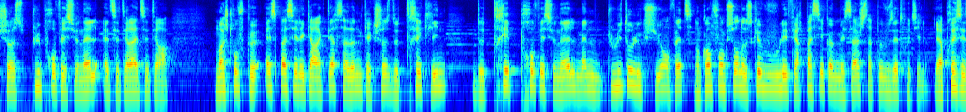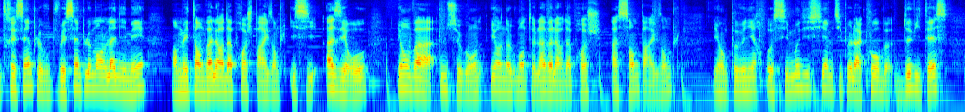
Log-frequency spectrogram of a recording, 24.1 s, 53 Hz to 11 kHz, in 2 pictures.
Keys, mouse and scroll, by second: 4.8-7.7 drag, 9.0 click, 13.9 click, 19.0 click, 19.1 click, 21.7 F9, 22.2 F9, 22.2 click, 22.3 click.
